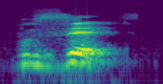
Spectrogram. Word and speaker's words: vous êtes: We have a vowel here and we have a vowel here. So the S there is now pronounced as Z.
